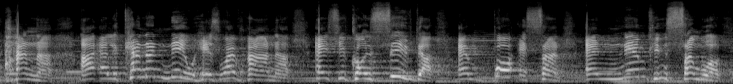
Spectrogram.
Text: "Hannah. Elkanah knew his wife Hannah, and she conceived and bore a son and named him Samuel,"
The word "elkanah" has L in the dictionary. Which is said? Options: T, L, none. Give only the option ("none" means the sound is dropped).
L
